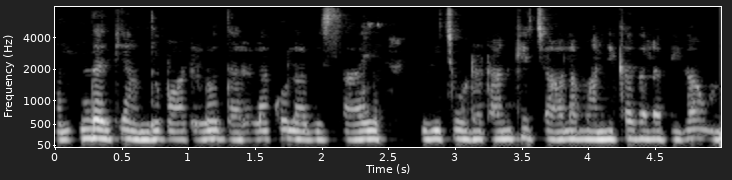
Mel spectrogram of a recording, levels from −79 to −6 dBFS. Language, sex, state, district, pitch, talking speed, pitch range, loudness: Telugu, female, Telangana, Nalgonda, 175 Hz, 130 wpm, 170-185 Hz, -24 LUFS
